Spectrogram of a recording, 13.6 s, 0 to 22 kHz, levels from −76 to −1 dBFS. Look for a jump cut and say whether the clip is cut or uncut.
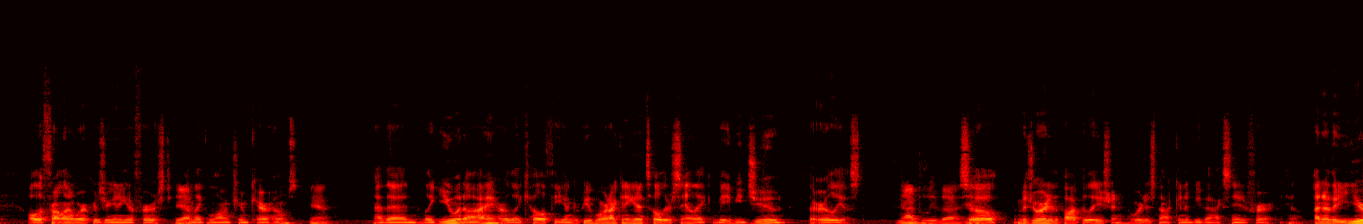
cut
